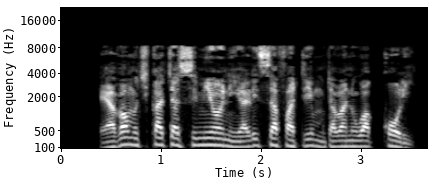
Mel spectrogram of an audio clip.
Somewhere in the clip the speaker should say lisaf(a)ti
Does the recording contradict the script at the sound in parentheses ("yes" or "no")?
no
